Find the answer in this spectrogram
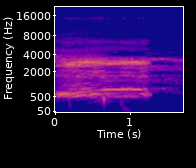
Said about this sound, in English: So here I have a bunch of questions. Get out your barnyard buzzers. Here we go.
